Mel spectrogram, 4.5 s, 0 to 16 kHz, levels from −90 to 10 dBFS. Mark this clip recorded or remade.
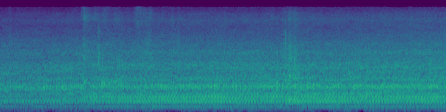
remade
